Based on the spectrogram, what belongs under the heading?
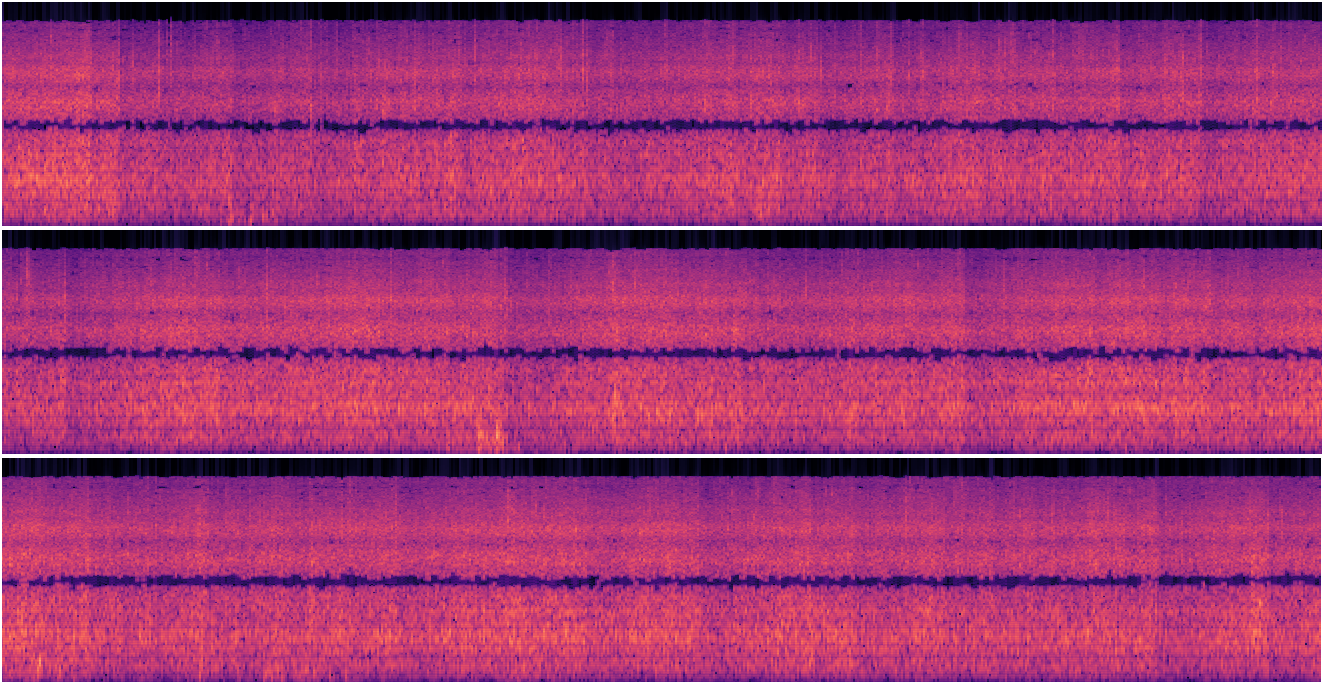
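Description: Heavy downpour of rain mixed with small hail pelting pavement and grass, a steady dense hiss. A few sharper knocks stand out, the loudest about thirteen seconds in.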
